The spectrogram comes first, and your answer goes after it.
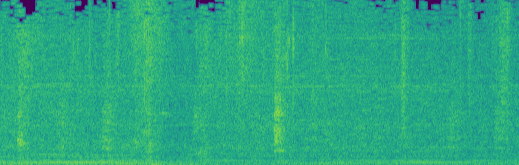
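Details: A corgi gives short, sharp yips and whimpers over a steady hum as he attacks another dog, a reaction triggered whenever he's asked "you wanna go home?"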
